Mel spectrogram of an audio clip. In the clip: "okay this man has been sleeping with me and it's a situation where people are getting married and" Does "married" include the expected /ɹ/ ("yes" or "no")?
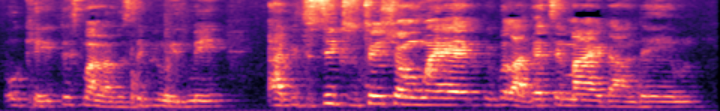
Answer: no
